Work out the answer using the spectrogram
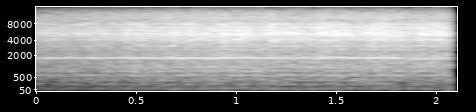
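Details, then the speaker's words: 2003 Jeep Liberty Sport 3.7 first start after partial engine rebuild: steady idle with a constant thin high whine over a hissy top end; tensioner pulley didn't sound good, some oil smoke burning off. "little drilling around here coming it that a tensioner pulley didn't sound too great in it"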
